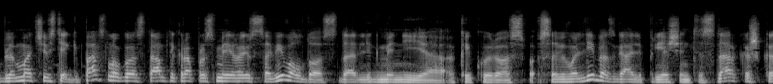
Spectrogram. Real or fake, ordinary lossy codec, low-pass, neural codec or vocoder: real; AAC, 48 kbps; 14.4 kHz; none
